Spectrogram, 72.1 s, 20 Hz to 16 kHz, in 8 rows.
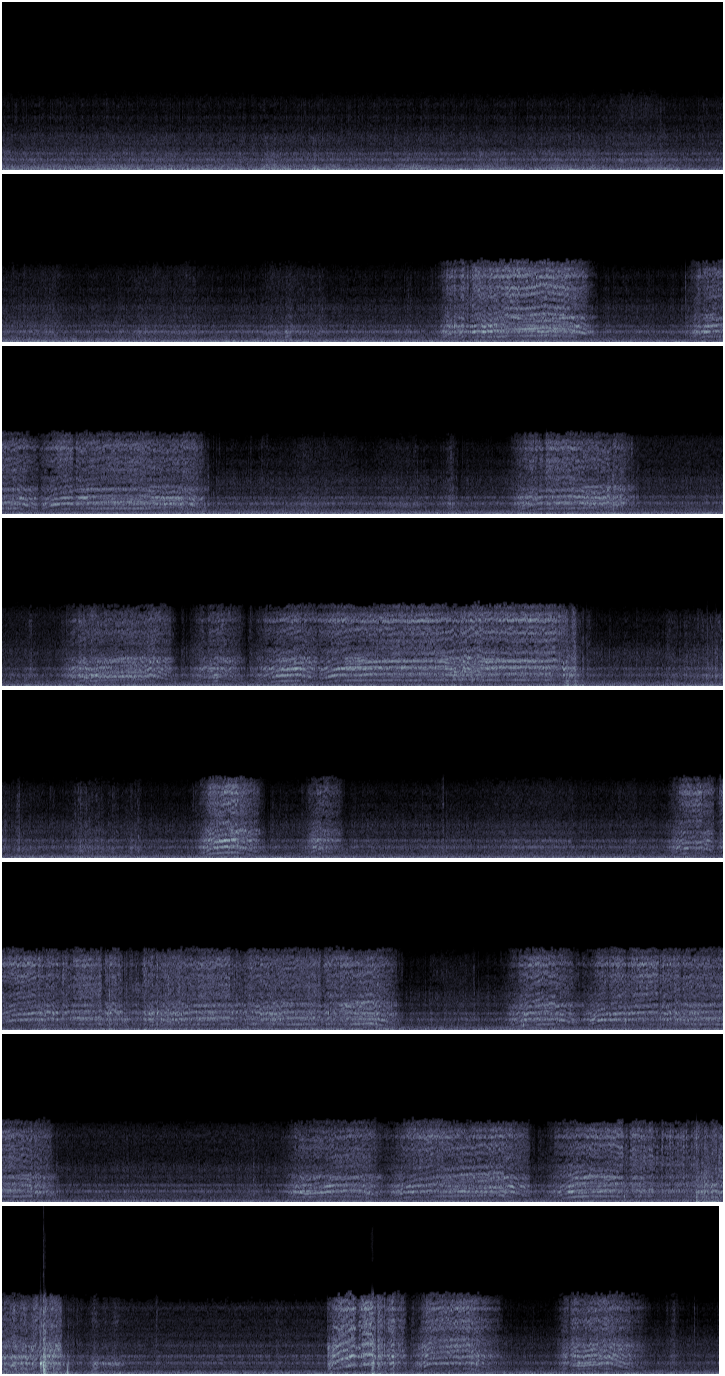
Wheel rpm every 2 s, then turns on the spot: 0, 0, 0, 10, 10, 10, 10, 110, 40, 130, 40, 10, 80, 20, 70, 110, 150, 30, 20, 30, 0, 10, 100, 160, 140, 40, 140, 40, 30, 120, 110, 130, 10, 60, 60, 30.
8-14 20-22 34-38 42-44 54-56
